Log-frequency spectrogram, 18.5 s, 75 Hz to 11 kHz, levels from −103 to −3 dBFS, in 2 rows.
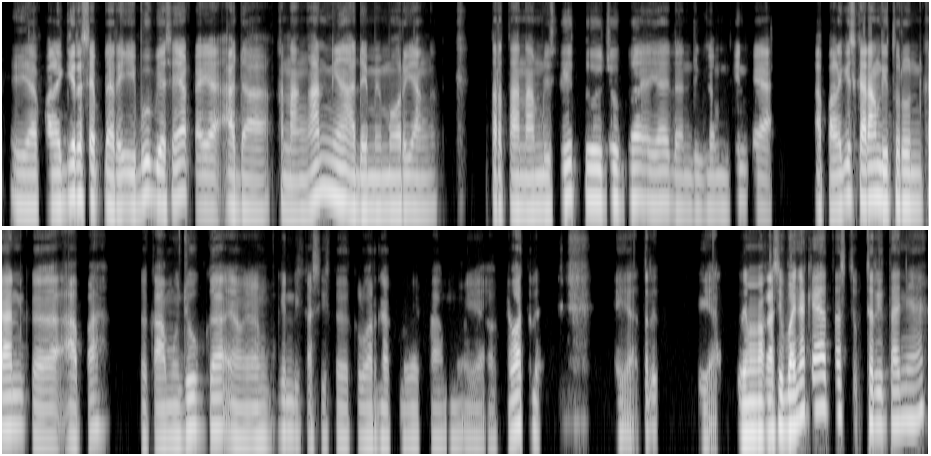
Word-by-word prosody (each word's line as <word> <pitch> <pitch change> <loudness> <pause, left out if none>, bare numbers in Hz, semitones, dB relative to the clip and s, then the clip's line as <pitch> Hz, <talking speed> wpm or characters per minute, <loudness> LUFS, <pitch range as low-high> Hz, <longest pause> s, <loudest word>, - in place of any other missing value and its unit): Iya, 120 -1 -1
apalagi 120 +3 0
resep 135 -2 +4
dari 115 -1 +3
ibu 125 +5 0
biasanya 140 +5 +3
kayak 115 0 +1
ada 115 -1 +1 0.3
kenangannya, 130 +9 +1
ada 115 -1 +1
memori 115 +1 -1
yang 110 0 -3 0.7
tertanam 110 -1 0
di - - 0
situ 145 0 -2 0.2
juga 140 0 -1 0.2
ya, 130 - 0
dan 115 -1 -5
juga 110 +1 -8
mungkin 120 +5 -10
kayak 115 -2 -2 0.5
apalagi 115 +5 0
sekarang 145 +1 +6
diturunkan 130 +1 +2
ke 115 - -6 0.4
apa, 110 +4 -5 0.5
ke - - -8
kamu 105 +1 -1
juga 135 0 -1 0.2
yang 110 -2 -3
yang 105 - -3
mungkin 125 0 -8
dikasih 110 -1 -13
ke 110 - -9
keluarga-keluarga 105 -1 -8
kamu, 105 +1 -11
iya 105 0 -10
oke. 105 - -18
Wat 145 +1 +3
le - - -7 0.8
iya, - - -7
teri - - -8 0.5
iya, - - -8 0.2
terima 120 +1 +5
kasih 125 +2 +5
banyak 170 +8 +7
ya, 215 - +8
atas 190 -3 -2
ce - - -17
ceritanya. 155 +2 0
120 Hz, 160 wpm, -24 LUFS, 110-140 Hz, 0.8 s, ya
